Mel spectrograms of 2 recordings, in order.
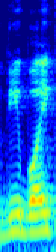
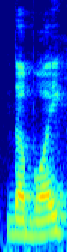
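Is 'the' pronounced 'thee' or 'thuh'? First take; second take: thee; thuh. First: 'The' is said with a long 'thee' vowel. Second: 'The' is said with a short 'thuh' vowel. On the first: The speaker calls it wrong. "दी boy क्यों नहीं बोला" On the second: The speaker calls it right. "द boy क्यों बोला इसको"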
